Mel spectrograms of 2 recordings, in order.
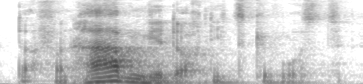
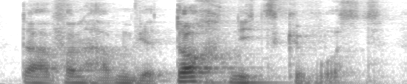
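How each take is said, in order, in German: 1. Die Betonung liegt auf dem Wort haben. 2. Die Betonung liegt auf dem Wort doch.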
